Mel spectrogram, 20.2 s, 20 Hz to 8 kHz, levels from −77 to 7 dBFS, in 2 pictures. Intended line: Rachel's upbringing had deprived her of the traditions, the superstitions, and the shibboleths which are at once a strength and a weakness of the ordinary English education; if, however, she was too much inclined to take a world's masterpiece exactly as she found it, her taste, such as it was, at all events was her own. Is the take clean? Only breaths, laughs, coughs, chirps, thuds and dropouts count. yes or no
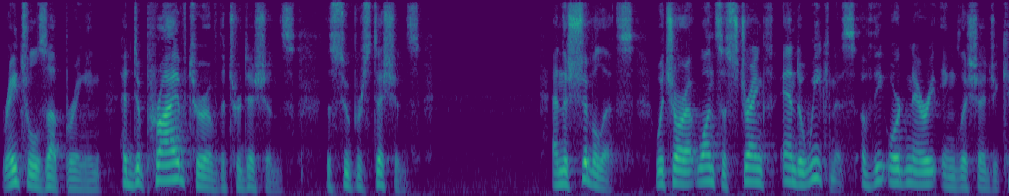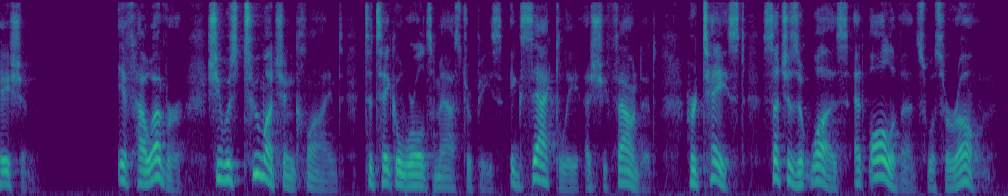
yes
